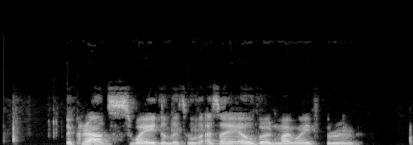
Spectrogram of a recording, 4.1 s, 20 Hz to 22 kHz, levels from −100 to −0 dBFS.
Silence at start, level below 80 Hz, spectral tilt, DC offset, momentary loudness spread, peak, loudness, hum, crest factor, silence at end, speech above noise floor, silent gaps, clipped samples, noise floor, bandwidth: 0.1 s; -68 dBFS; -3 dB/octave; under 0.1%; 11 LU; -4 dBFS; -23 LUFS; none; 20 dB; 0 s; 31 dB; none; under 0.1%; -54 dBFS; 9.2 kHz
